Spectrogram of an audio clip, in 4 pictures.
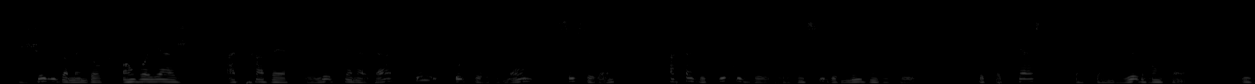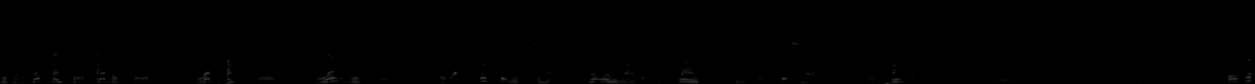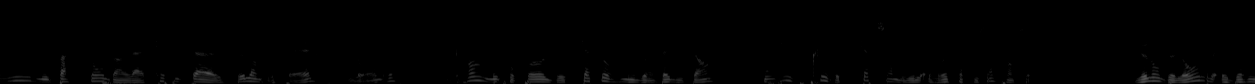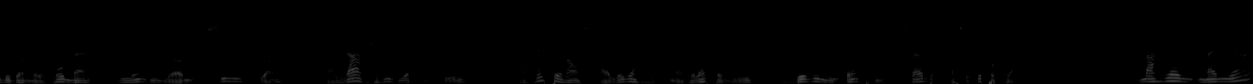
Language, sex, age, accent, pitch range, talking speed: French, male, 50-69, French, 90-125 Hz, 135 wpm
